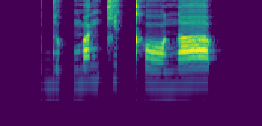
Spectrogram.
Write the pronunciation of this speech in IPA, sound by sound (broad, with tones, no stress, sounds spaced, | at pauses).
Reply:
d o˨˩ k̚ m a˥˩ ŋ t͡ɕ e˥˩ k̚ tʰ ɔː˨˩ n aː˦˥ p̚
